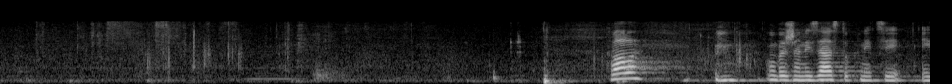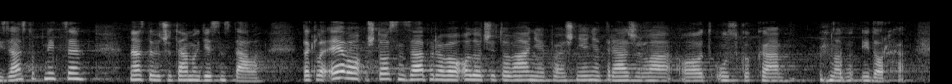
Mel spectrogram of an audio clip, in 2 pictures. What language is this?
Croatian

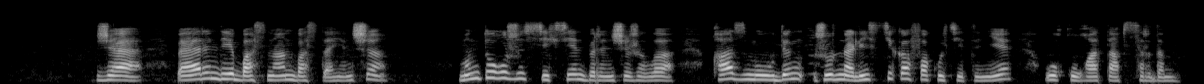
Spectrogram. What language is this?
Kazakh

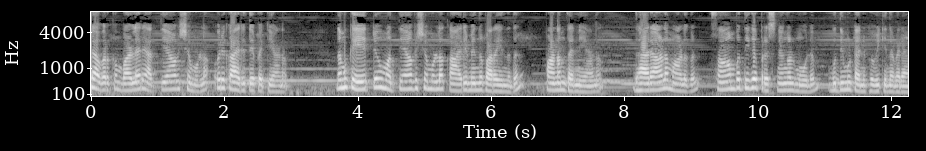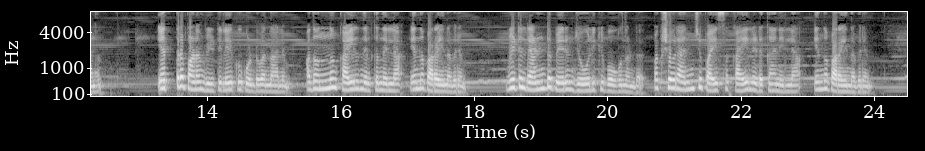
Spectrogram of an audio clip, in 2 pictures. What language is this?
Malayalam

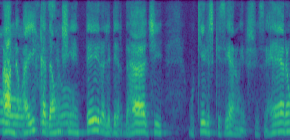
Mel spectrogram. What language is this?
Portuguese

